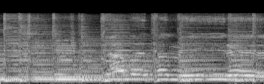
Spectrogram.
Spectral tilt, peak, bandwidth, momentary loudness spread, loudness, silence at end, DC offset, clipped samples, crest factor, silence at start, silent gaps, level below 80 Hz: -4.5 dB/octave; 0 dBFS; 12 kHz; 3 LU; -11 LUFS; 0 s; under 0.1%; under 0.1%; 10 dB; 0 s; none; -54 dBFS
